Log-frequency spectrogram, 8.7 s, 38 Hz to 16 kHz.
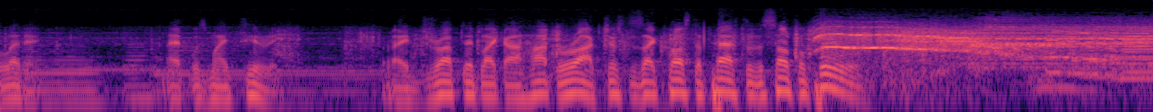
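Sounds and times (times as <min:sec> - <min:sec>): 
speech: 0:00.0 - 0:00.5, 0:01.2 - 0:02.2, 0:02.9 - 0:06.6
person screaming: 0:06.3 - 0:08.5.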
